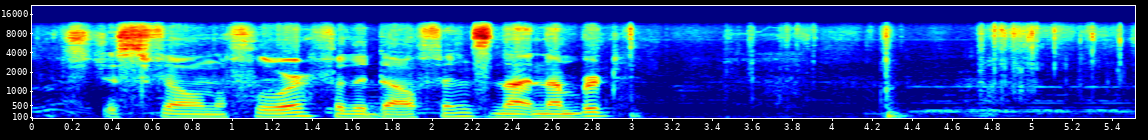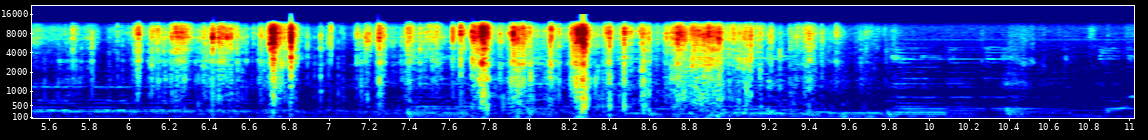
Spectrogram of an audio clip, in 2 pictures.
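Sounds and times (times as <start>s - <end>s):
foil wrapper crinkling and tearing: 4.8s - 9.8s.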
